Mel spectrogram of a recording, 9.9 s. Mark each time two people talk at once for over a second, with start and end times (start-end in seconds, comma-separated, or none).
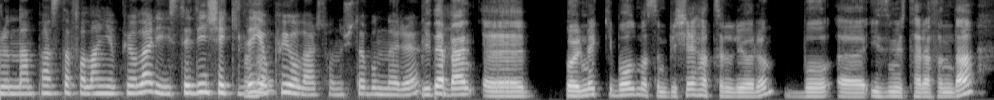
none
